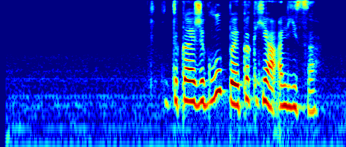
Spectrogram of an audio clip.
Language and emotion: Russian, angry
